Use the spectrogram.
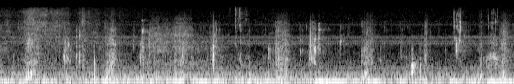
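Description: A fried pickle is bitten and crunched up close, crisp crackling bites and chewing that go on steadily, with a low hum behind and no talking.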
